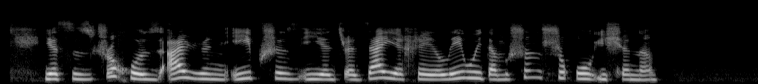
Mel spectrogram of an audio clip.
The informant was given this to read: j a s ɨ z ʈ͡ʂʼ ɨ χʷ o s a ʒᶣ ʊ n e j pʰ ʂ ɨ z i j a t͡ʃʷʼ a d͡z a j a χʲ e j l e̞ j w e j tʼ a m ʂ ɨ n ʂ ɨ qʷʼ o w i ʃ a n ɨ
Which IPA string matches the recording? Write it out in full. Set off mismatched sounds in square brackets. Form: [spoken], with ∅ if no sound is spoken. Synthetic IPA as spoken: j a s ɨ z ʈ͡ʂʼ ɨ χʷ o [z] a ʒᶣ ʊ n e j pʰ ʂ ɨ z i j a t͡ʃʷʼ a d͡z a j a χʲ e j l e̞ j w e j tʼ a m ʂ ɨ n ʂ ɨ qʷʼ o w i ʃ a n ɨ

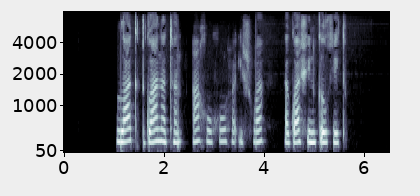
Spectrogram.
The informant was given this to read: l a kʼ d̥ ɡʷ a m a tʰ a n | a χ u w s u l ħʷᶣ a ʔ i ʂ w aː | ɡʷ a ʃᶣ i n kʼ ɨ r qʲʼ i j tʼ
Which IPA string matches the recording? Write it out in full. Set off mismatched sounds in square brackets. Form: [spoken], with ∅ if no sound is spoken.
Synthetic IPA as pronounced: l a kʼ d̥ ɡʷ a [n] a tʰ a n | a χ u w [χ] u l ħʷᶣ a ʔ i ʂ w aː | ɡʷ a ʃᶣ i n kʼ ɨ [l] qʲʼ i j tʼ

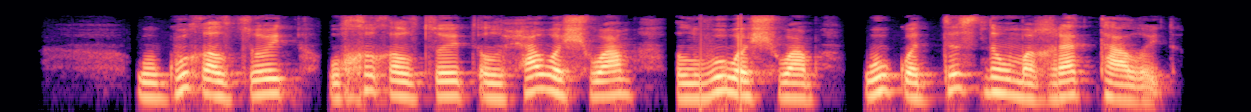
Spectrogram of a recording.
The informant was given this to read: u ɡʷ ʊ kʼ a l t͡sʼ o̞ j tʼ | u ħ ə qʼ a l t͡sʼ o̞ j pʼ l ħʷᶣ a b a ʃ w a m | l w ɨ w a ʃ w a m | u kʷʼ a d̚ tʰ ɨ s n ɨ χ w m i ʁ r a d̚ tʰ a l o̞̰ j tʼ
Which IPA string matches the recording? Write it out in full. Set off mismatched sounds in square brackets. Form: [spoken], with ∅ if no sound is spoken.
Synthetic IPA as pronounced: u ɡʷ ʊ [qʼ] a l t͡sʼ o̞ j tʼ | u [χ] ə qʼ a l t͡sʼ o̞ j [tʼ] l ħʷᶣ a [w] a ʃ w a m | l w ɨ w a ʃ w a m | u kʷʼ a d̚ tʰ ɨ s n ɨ [∅] w m [a] ʁ r a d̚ tʰ a l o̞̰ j tʼ

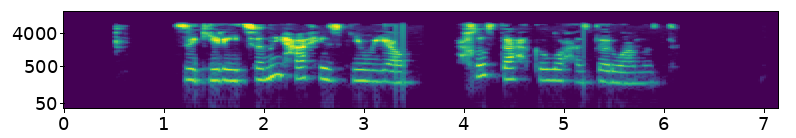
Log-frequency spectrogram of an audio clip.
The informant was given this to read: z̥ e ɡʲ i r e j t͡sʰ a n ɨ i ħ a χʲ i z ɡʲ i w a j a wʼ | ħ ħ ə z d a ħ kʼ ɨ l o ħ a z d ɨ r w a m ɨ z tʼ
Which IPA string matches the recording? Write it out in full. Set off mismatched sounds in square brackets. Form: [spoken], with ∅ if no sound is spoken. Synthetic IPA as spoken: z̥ e ɡʲ i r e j t͡sʰ a n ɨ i ħ a χʲ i z ɡʲ i w [i] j a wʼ | ħ [χ] ə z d a ħ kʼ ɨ l o ħ a z d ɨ r w a m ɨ z tʼ

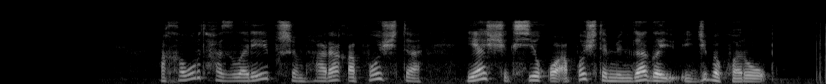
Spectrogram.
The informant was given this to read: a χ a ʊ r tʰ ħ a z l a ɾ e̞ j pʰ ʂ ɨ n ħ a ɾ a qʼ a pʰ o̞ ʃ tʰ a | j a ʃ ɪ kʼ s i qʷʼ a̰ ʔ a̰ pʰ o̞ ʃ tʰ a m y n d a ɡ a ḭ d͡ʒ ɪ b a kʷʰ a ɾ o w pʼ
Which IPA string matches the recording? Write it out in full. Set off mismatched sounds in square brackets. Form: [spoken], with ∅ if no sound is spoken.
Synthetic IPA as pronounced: a χ a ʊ r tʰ ħ a z l a ɾ e̞ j pʰ ʂ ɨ [m] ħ a ɾ a qʼ a pʰ o̞ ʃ tʰ a | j a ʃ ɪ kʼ s i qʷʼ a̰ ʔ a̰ pʰ o̞ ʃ tʰ a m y n [ɡ] a ɡ a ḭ d͡ʒ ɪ b a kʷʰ a ɾ o w pʼ

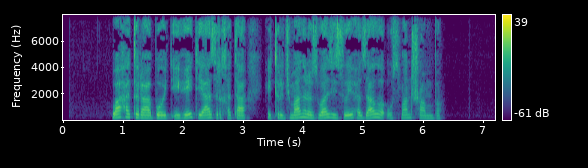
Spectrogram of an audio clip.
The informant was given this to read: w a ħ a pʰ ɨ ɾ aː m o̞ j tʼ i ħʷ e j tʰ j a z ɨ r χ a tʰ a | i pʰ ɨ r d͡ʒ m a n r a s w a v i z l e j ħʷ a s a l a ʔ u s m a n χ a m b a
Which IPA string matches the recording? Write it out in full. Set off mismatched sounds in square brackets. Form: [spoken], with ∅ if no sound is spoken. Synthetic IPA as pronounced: w a ħ a [tʰ] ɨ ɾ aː [b] o̞ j tʼ i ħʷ e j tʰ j a z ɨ r χ a tʰ a | i [tʰ] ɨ r d͡ʒ m a n r a [z] w a [z] i z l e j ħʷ a [z] a l a ʔ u s m a n [ʂ] a m b a

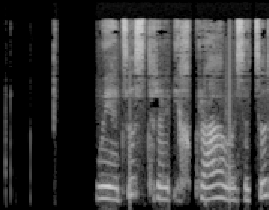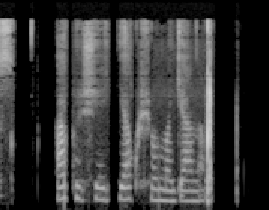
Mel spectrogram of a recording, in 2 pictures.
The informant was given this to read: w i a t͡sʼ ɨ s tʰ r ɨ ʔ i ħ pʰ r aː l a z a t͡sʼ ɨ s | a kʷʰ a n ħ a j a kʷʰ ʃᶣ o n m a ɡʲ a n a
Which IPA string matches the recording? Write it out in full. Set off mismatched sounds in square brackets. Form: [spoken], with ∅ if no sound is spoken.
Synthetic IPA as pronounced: w i a t͡sʼ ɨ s tʰ r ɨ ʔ i [χ] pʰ r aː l a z a t͡sʼ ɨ s | a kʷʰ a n [ʃ] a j a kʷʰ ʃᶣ o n m a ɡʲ a n a

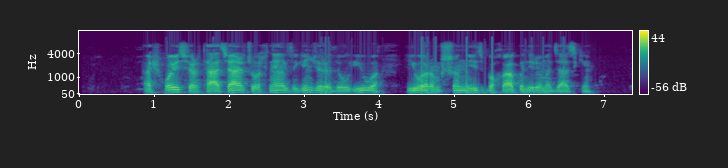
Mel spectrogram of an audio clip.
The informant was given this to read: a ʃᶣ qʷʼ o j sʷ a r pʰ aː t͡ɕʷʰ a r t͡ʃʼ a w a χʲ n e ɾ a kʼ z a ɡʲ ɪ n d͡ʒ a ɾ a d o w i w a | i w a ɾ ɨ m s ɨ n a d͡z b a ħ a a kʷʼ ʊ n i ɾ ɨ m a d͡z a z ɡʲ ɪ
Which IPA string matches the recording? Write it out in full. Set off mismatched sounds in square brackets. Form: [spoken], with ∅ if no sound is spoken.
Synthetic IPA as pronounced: a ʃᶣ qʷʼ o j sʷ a r [tʰ] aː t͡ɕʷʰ a r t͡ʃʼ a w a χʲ n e [l] a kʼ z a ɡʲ ɪ n d͡ʒ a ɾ a d o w i w a | i w a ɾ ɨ m [ʂ] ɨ n [i] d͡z b a [χ] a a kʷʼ ʊ n i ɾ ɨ m a d͡z a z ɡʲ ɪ

